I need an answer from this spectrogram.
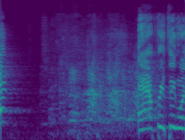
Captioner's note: attendees laughing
